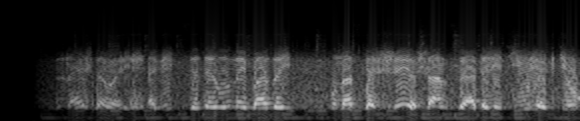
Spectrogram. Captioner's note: in Russian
